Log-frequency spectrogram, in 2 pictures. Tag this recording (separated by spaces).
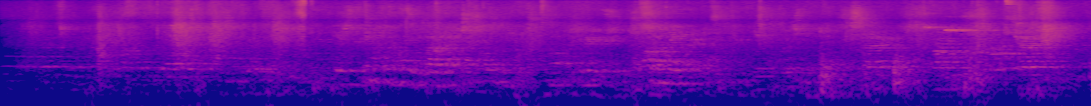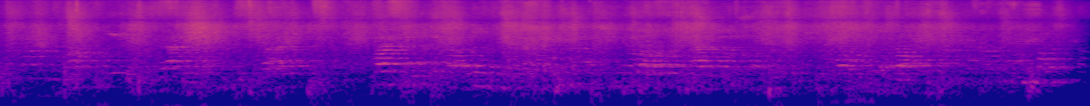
binaural exposition Field-recording guide public-space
